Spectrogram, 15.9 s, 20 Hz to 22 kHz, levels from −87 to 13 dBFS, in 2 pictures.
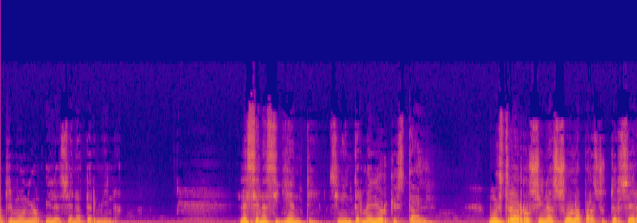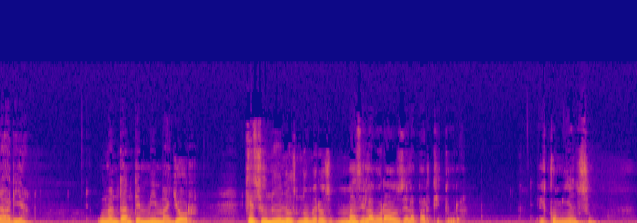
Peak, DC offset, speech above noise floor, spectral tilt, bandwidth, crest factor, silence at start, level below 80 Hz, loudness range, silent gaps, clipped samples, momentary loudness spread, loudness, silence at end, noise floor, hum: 0 dBFS; under 0.1%; 25 dB; -7 dB/octave; 12 kHz; 16 dB; 0 s; -32 dBFS; 4 LU; none; under 0.1%; 14 LU; -15 LUFS; 0 s; -39 dBFS; none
